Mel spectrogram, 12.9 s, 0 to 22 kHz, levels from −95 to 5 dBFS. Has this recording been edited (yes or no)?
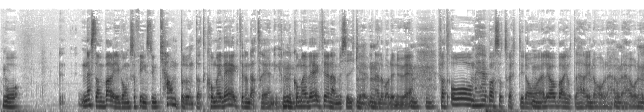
yes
